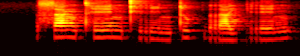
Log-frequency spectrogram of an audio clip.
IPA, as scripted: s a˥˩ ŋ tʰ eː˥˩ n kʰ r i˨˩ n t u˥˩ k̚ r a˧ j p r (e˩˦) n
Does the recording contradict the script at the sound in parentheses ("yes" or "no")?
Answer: yes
